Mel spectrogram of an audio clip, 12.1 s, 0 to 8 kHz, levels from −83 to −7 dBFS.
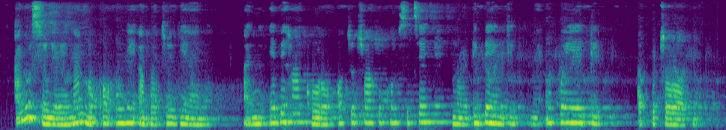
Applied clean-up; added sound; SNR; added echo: neural separator model SepFormer DNS4.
